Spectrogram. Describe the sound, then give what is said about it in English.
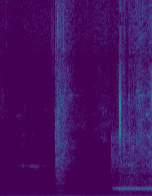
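Over a phone line, a soft click and rustle give way to a steady electronic ringing tone as an outgoing call is placed. The tone starts near the end and holds evenly. It is fairly quiet, with no talking. “It's ringing. Can you hear it?”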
